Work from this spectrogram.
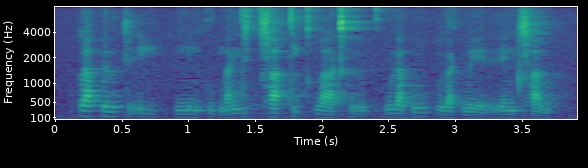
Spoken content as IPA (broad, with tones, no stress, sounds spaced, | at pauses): p l a˥˩ p̚ l ɯː˦˥ k r iː˧ | ŋ i˩˦ n k u˨˩ ʔ n a˦˥ ŋ d e˨˩ k̚ t͡ɕʰ a˦˥ ʔ t i˥˩ ʔ kʰ w aː˨˩ kʰ r u˨˩ ʔ kʰ w ɯ˦˥ a̯ p uː˥˩ p l u˨˩ a̯ k w eː˨˩ r e˦˥ n t͡ɕʰ a˧ w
